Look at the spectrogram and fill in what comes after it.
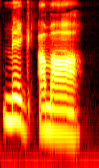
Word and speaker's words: Mi'kmaq: Mi'kmaq is pronounced Mi'kmaq. It is also spelled M-I-G-M-A-G, M-I-C-M-A-C, and M-I-K-M-A-Q.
